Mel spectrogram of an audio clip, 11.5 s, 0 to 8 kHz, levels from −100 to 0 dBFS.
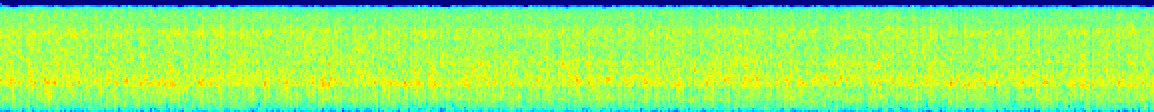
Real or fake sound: fake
